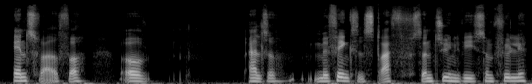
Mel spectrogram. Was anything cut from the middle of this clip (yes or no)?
yes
